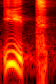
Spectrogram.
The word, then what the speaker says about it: eat: 이렇게 발음하고 먹다라는 is은 eat 이렇게 발음해야 되는데 구분되세요? 자, it 하고 eat. 자, eat 먹다예요. 그것이에요. eat 이게 이렇게 치즈 발음을 하듯이 하면 ea를 발음한 거고 뱉듯이 발음을 하면 it를 발음한 거라고요.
